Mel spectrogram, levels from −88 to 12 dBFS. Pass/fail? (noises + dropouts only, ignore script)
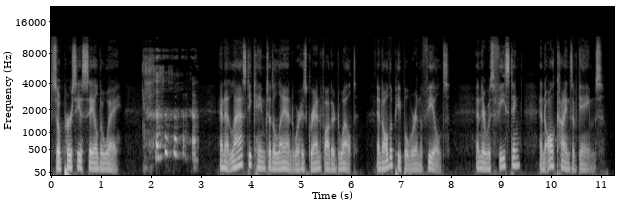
fail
